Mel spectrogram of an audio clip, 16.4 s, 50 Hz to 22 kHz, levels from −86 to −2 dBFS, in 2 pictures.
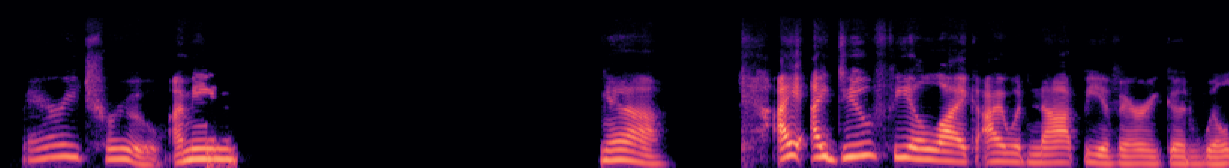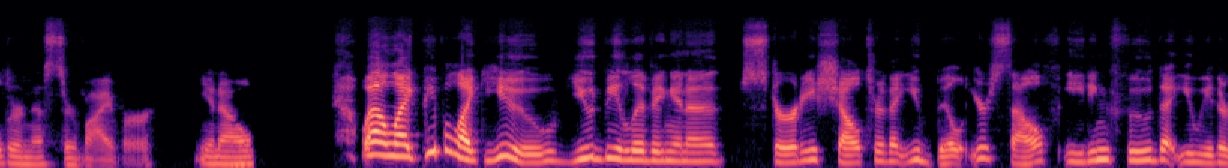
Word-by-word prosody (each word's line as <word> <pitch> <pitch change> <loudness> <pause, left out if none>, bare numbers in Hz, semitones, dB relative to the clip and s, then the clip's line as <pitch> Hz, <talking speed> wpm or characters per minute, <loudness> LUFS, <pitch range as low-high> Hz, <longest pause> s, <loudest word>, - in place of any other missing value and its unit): Very 245 +5 -6
true. 210 -2 -5
I - - -2
mean 210 -1 +2 2.4
Yeah. 185 -8 0 0.7
I 270 - +5
I 245 +1 +5
do 255 +6 0
feel 235 -5 0
like 180 -5 +2
I 165 +1 0
would 160 -2 -6
not 150 0 -1
be 145 - -4
a - - -1
very 130 -1 -5
good 130 -1 -6
wilderness 125 -1 -6
survivor, 115 -1 -11 0.3
you 125 - -7
know. 125 0 -2 0.7
Well, 290 -1 +10
like, 260 -3 +7
people 365 +2 +2
like 190 -8 +7
you, 180 - 0
you'd 215 +7 0
be 220 -1 +2
living 185 -2 +1
in 175 - -2
a 170 0 -2
sturdy 155 +6 -1
shelter 160 -2 -1
that 170 -1 -3
you 195 +1 -2
built 135 -4 -4
yourself, 180 - -3
eating 170 +5 -1
food 185 -1 -2
that 195 - +1
you 160 +1 -6
either 145 0 -2
180 Hz, 155 wpm, -23 LUFS, 145-210 Hz, 2.4 s, Well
